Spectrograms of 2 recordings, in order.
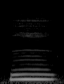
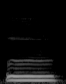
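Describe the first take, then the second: First: L held as a light, clear sound; light L, as at the start of "leaf"; syllable-initial L. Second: L held as a dark "ul" sound; dark l, as at the end of "feel"; syllable-final L. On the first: Teacher contrasting the two L sounds, syllable-initial L. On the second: Teacher contrasting the two L sounds, syllable-final L. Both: Shown as a demonstration. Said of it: "Did you hear that little difference".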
